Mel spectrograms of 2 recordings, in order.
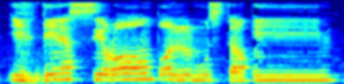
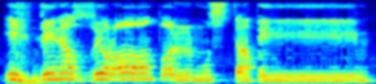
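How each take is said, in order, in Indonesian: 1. S pada sirat itu s biasa. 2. S pada sirat itu bercampur z. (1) "Yang kedua, Qumbul" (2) "Wajah ketiga, Hamzah"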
